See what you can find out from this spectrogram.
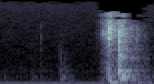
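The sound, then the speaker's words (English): A door being unlocked with a skeleton key: faint small scrapes, then a single short, louder metallic clunk. “Is the door locked? Yes, but I think the skeleton key will do the trick.”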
